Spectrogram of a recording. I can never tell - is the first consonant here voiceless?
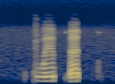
yes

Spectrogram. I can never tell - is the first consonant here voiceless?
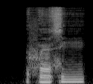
yes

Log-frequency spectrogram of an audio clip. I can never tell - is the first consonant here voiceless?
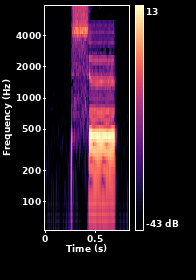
yes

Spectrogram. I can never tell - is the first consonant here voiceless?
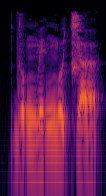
no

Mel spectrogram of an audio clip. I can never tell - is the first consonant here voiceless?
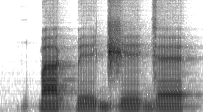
yes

